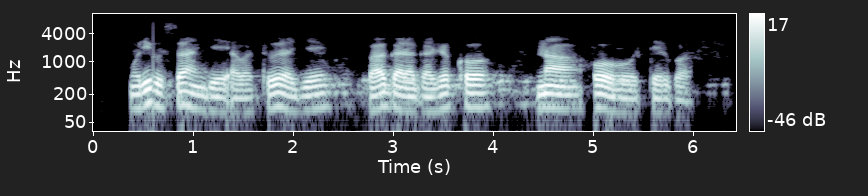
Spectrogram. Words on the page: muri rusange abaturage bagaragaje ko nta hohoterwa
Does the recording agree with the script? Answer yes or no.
yes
